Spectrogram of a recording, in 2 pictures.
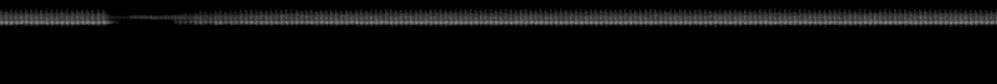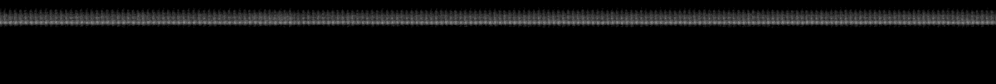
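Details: Grasshoppers chirring without music: a steady, very high-pitched pulsing trill held throughout, with one short near-silent dip near the start before the sound swells back to full strength.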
